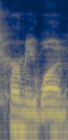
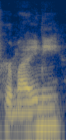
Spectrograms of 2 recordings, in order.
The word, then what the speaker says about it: Hermione: she was ronnie but when i was reading harry potter it was always hermie one instead of hermione i'm all at hermit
